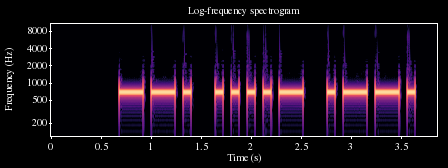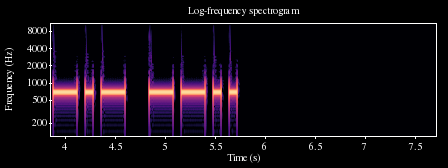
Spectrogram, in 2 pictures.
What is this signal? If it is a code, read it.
Morse code, heard as a keyed tone, about 15 wpm, 700 Hz. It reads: G4PKZ
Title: DXCC-100 Call Signs - 5 Characters - Repeated 3x - 15wpm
